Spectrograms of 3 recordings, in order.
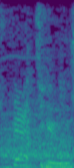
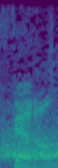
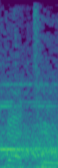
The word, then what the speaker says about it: Fetu: So Coach Fetu, spelled F-E-T-U. For the longest time, I was pronouncing it Coach Feta, like feta cheese.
